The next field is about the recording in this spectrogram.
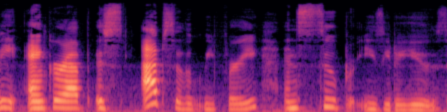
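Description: In a quiet background, a woman speaks at a fairly slow pace with a fairly high pitch. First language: Spanish. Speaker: podcast host. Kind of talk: casual interview chat.

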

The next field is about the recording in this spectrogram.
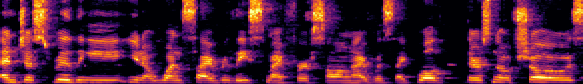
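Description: Fairly quick, flat, monotone speech with a Miami accent. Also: woman. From Miami, Nicaragua-born. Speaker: musician. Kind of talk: casual interview chat. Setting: video call.

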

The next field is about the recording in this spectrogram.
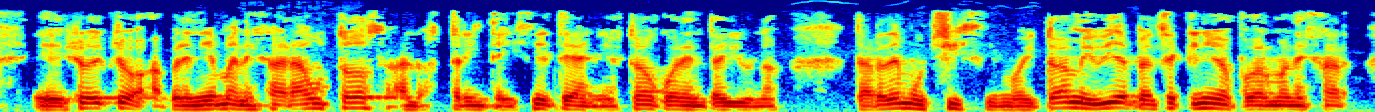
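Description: Speaking very fast at a medium pitch, the man keeps his loudness very even, with ordinary pitch variation. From Buenos Aires province, Argentina. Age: 40s. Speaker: philosopher and journalist. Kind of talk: interview. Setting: phone call.

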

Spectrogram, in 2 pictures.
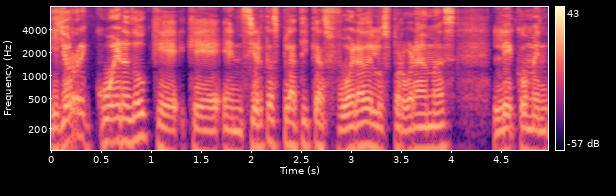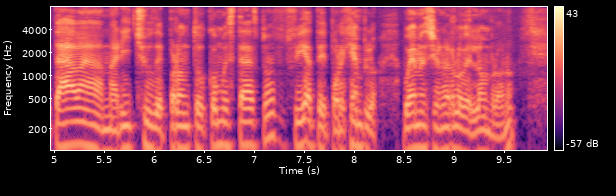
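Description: A man's fairly low, dark and mellow voice at a moderate pace, with ordinary pitch variation, very even loudness, and a dry, close sound with no echo. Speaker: podcast host, former radio host. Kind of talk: interview conversation.

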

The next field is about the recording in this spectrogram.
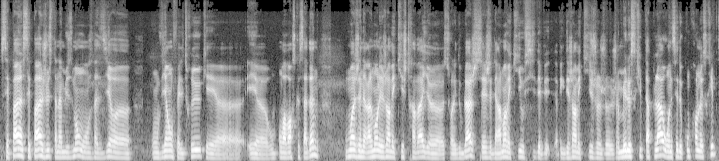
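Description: On a very clean recording with a silent background, a man speaks in a plain, everyday voice. His pitch is medium with ordinary pitch variation, at a fairly quick pace. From Marseille, France. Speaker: voice dubber and Japanese teacher. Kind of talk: casual chat. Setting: live stream.

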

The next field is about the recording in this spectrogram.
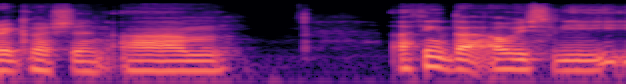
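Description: Against a quiet background, a man with a London accent speaks at a medium pitch in a flat monotone. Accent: British English, London multicultural. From UK, Pakistani heritage. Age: 20s. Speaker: podcast guest. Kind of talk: casual chat. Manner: repetitive filler-heavy.

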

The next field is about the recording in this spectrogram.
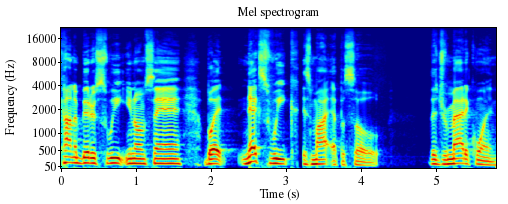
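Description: A man with an ordinary speaking voice talks at medium pitch and a moderate pace, with ordinary pitch variation, in a very clean recording with a silent background. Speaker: podcast host and DJ. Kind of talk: casual interview.

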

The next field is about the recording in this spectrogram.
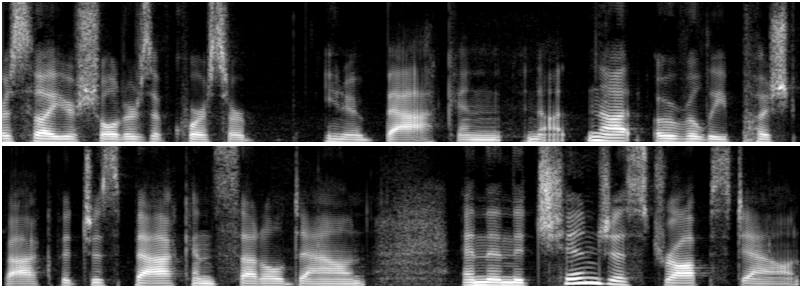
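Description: In an American accent, a woman with a very deep, low pitch speaks at a moderate pace with fairly even intonation, recorded very clean with a silent background and a dry, close sound with no echo. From New Jersey. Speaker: physical therapist and yoga teacher. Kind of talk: casual interview chat.

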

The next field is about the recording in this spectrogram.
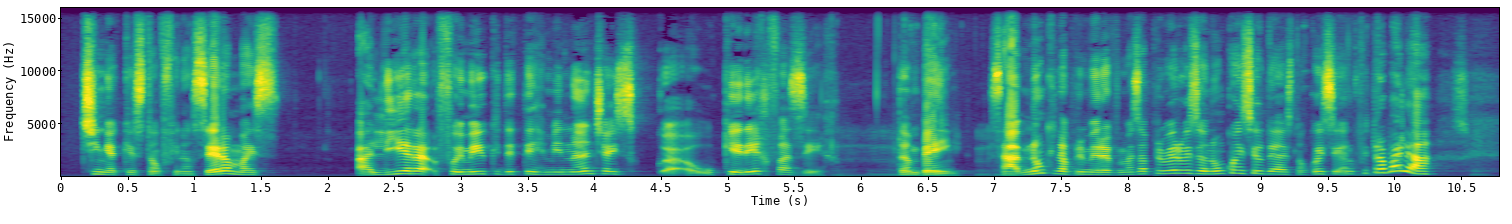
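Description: Very wide pitch swings at a fairly quick pace, with music in the background. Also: woman, fairly high pitch for a woman. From Blumenau, Santa Catarina, Brazil. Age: 40s. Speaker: radio presenter. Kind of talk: casual chat.

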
